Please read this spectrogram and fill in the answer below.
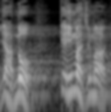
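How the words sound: It is said in a harsh, scolding tone.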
